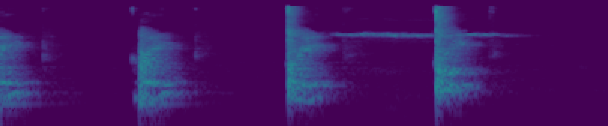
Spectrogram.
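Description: Four hand claps in a steady beat, about one a second: the one-clap-per-'grape' rhythm of a body-percussion game.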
